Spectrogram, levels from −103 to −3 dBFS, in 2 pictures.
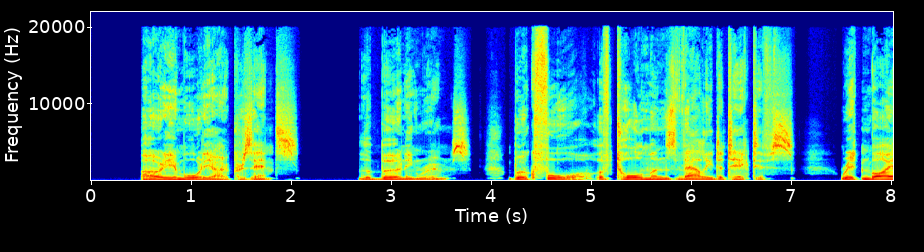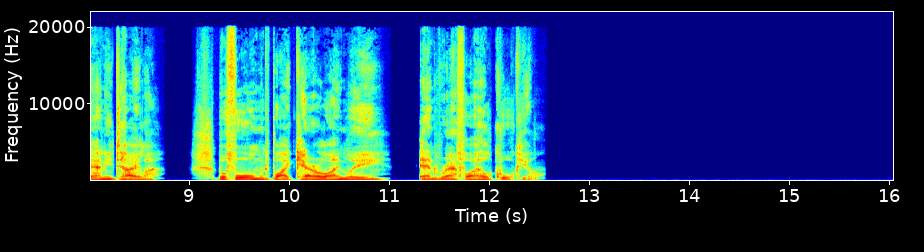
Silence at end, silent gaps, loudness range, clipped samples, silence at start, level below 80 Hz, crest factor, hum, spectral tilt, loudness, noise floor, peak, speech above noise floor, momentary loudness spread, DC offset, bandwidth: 3.55 s; none; 6 LU; under 0.1%; 0.5 s; -32 dBFS; 18 dB; none; -4.5 dB/octave; -19 LUFS; -86 dBFS; -2 dBFS; 68 dB; 12 LU; under 0.1%; over 20 kHz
